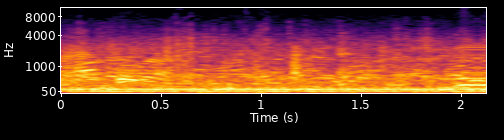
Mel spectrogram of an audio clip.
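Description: A steady low engine hum, with voices chattering in the background.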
